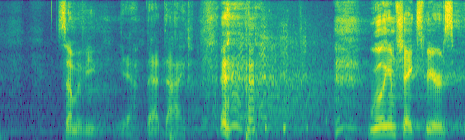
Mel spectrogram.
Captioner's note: laughs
